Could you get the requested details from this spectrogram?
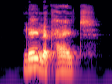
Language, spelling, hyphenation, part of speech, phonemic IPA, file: Dutch, lelijkheid, le‧lijk‧heid, noun, /ˈleː.ləkˌɦɛi̯t/, Nl-lelijkheid.ogg
- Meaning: 1. ugliness 2. someone or something ugly 3. unpleasant behaviour or trait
